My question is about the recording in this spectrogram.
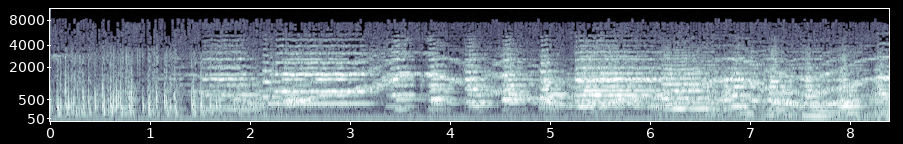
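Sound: horse hooves galloping away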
